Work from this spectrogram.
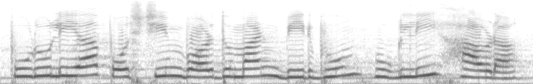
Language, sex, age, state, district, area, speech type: Bengali, female, 30-45, West Bengal, Paschim Bardhaman, urban, spontaneous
